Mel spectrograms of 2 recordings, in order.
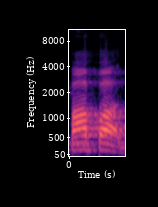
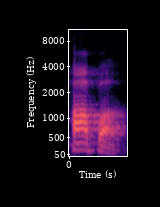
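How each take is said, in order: First: The p is said without a puff of air. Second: The p is said with a puff of air. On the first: This is how Indian speakers say it. "we say papa" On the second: This is how native speakers say it. "they say papa"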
